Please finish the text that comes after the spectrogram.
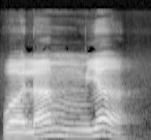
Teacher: mim sukun bertemu dengan ya bacanya jelas jangan dibaca dengong ya tapi jelas karena izhar syafawi Wam ya mim sukunnya jelas ynya juga jelas Wam yajalni yajalni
